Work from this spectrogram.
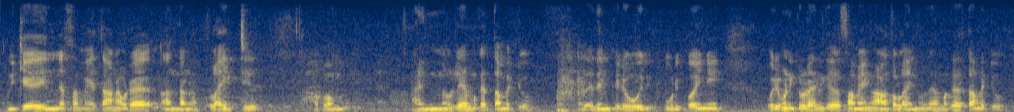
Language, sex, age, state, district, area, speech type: Malayalam, male, 18-30, Kerala, Kollam, rural, spontaneous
